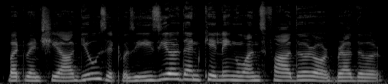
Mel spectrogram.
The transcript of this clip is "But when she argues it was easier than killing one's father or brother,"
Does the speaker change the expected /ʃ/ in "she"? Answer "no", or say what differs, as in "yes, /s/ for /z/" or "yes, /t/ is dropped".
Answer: no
